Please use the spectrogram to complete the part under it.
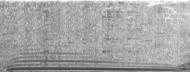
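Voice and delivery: high, loud, sustained woo; long whoop. Real, not acted. Player evading Jason, high wild whoop. Whoop while taunting killer.

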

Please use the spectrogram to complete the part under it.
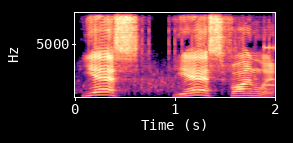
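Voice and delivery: elated yell of relief; triumphant. Real, not acted. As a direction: punch out each yes in triumph. Fish finally hooked.

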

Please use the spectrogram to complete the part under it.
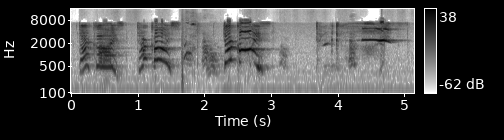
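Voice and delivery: loud call climbing to a shriek; shrill, escalating pet call. Real, not acted. Calling the pet, getting higher.

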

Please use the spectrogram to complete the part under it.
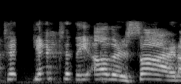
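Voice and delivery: the alien cracks up at his joke; alien laugh voice. Acted. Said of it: "I laugh with my alien voice".

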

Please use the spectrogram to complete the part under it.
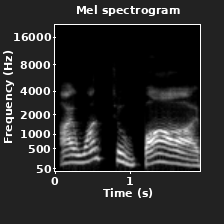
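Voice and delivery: very slow, drawn-out words; slow model phrase. Shown as a demonstration. Teacher points out an expression to students, slow model. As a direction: spell it out slowly for learners. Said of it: "Fíjense esta expresión".

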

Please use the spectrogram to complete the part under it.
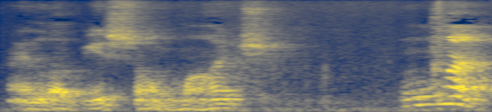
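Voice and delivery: very soft, low murmur; hushed, doting pet-talk; tender affection. Real, not acted. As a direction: murmur love to a puppy, then kiss. Doting on puppy, blows kiss.

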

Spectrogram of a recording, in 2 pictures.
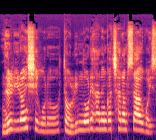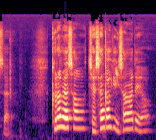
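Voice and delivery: plain reading voice

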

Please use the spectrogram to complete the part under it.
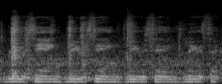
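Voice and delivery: spaced-out Spock. Retold or imitated. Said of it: "Mister Spock was getting high off that thing".

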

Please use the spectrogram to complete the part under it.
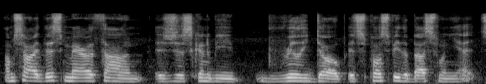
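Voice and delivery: normal talking voice

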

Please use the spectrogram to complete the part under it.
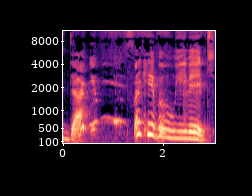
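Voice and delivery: tearful disbelief, pitch lifted; real, on the edge of crying, voice rising; emotional. Real, not acted. Buyer about to sign offer documents, emotional and tearful. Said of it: "it just makes me emotional".

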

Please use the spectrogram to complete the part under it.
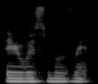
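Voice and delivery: ordinary delivery

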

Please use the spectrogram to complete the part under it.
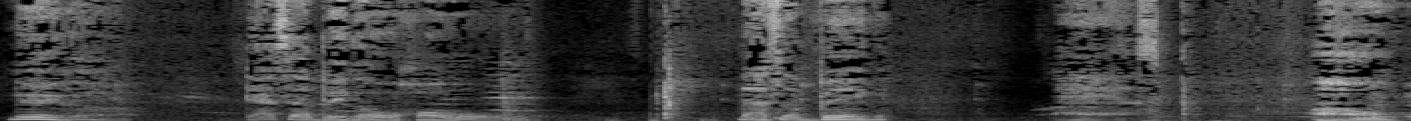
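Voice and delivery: deep, slow inner voice, dropping to a whisper at the end. Retold or imitated. To herself, seeing the hole the kids made, low and stunned. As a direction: mutter it low to yourself in disbelief. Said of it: "I'm looking like".

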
